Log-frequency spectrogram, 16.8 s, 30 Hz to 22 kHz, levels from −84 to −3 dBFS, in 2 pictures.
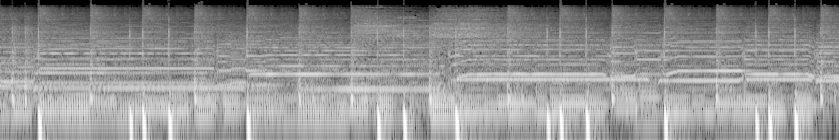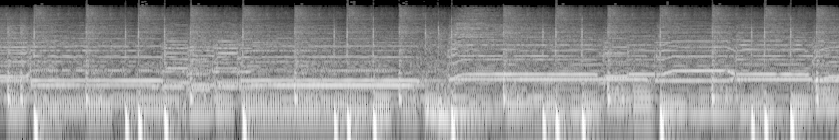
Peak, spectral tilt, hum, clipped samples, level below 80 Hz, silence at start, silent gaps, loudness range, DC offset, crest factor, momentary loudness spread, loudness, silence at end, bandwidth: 0 dBFS; -4.5 dB/octave; none; under 0.1%; -24 dBFS; 0 s; none; 1 LU; under 0.1%; 16 dB; 2 LU; -16 LUFS; 0 s; over 20 kHz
